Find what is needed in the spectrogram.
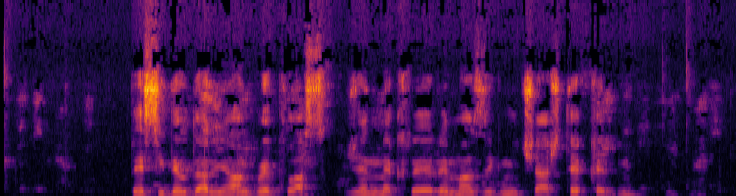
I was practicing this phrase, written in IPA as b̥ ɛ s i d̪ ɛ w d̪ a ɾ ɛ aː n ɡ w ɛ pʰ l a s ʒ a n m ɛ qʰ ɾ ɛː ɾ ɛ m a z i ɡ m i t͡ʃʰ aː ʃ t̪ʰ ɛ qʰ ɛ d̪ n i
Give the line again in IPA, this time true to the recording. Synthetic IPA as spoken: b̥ ɛ s i d̪ ɛ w d̪ a ɾ i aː n ɡ w ɛ pʰ l a s ʒ ɛ n m ɛ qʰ ɾ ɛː ɾ ɛ m a z i ɡ m i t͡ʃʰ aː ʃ t̪ʰ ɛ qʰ ɛ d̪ n i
